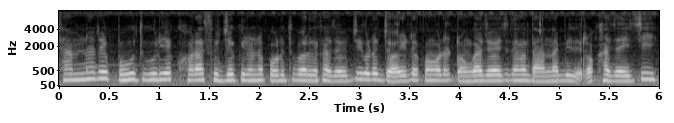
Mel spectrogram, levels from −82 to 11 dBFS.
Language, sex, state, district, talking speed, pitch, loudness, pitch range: Odia, male, Odisha, Khordha, 180 wpm, 185 Hz, -14 LUFS, 170-195 Hz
